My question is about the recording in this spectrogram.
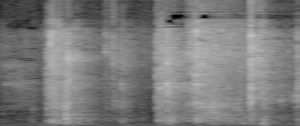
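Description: Hands rummaging through a box of makeup, the items clattering and clicking against each other in two bursts, while searching for a spoolie.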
